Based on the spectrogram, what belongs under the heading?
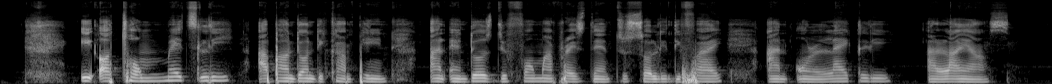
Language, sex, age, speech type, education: Nigerian Pidgin, female, 15-29, spontaneous, tertiary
